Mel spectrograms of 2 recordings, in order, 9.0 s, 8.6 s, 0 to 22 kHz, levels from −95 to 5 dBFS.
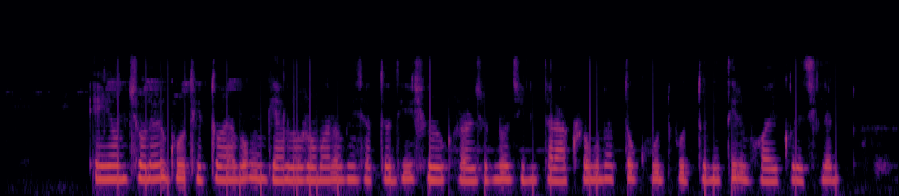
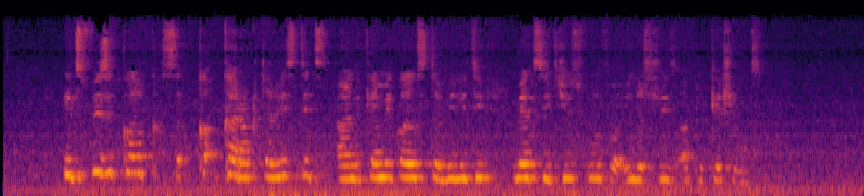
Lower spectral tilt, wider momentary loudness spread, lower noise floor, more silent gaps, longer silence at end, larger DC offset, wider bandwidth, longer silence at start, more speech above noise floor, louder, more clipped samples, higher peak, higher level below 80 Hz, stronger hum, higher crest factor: about the same, -5 dB/octave vs -5 dB/octave; second, 7 LU vs 11 LU; first, -87 dBFS vs -49 dBFS; neither; first, 0.6 s vs 0 s; neither; second, 7.6 kHz vs 16 kHz; first, 0.9 s vs 0.05 s; first, 41 dB vs 22 dB; second, -47 LUFS vs -28 LUFS; neither; second, -32 dBFS vs -10 dBFS; second, -78 dBFS vs -48 dBFS; neither; about the same, 16 dB vs 18 dB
